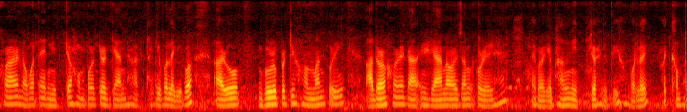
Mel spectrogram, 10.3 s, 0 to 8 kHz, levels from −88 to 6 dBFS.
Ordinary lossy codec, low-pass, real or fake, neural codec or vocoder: none; none; fake; codec, 16 kHz, 2 kbps, FunCodec, trained on Chinese and English, 25 frames a second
